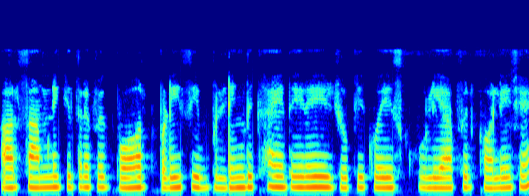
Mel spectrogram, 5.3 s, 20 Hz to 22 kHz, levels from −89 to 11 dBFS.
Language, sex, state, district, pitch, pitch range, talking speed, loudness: Hindi, female, Uttar Pradesh, Varanasi, 205 Hz, 200-210 Hz, 225 wpm, -17 LUFS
